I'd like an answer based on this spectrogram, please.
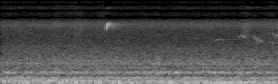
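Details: Swarm of thousands of honeybees appearing suddenly on a day of nice weather, before a beekeeper's rescue; steady low droning hum with wind-like rumble underneath, no voices.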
